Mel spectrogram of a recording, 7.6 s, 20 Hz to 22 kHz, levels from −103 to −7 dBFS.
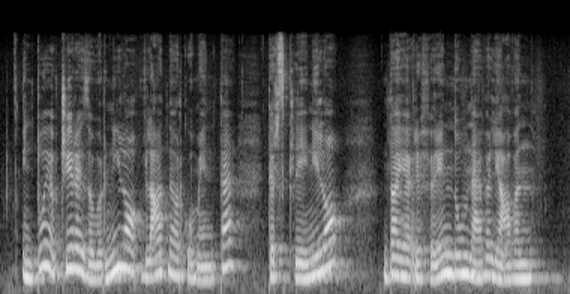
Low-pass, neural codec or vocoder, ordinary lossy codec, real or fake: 14.4 kHz; none; AAC, 96 kbps; real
